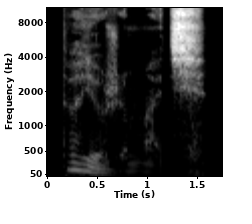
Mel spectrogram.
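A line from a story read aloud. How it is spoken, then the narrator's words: Whisper through gritted teeth. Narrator (Russian): прошептал он сквозь зубы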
